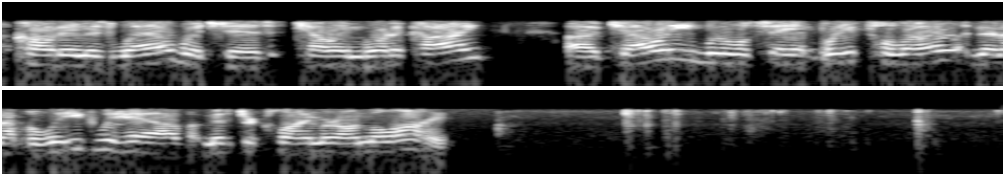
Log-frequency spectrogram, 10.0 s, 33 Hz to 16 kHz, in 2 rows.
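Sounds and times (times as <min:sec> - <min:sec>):
speech: 0:00.1 - 0:07.4
typing on a computer keyboard: 0:08.1 - 0:09.2.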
